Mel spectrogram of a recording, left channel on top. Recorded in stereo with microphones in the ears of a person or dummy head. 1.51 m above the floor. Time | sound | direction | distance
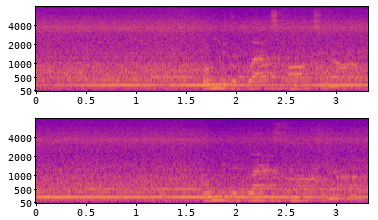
1.6 | a man speaking | 65° left (ahead or behind) | 0.9 m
